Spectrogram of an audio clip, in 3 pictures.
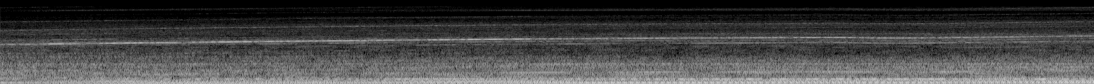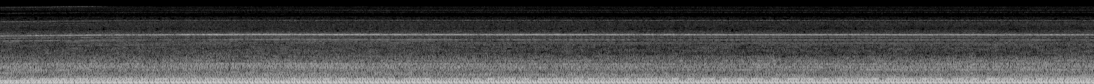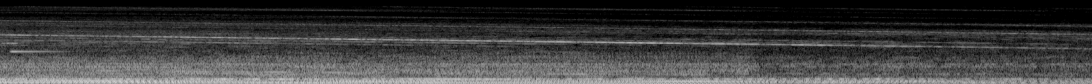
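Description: Samsung front-loading washing machine spinning an unbalanced load: the motor's whine climbs in pitch over about ten seconds as the drum speeds up, holds steady, then falls away over the last several seconds as the drum slows, over a deep rumble from the drum.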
